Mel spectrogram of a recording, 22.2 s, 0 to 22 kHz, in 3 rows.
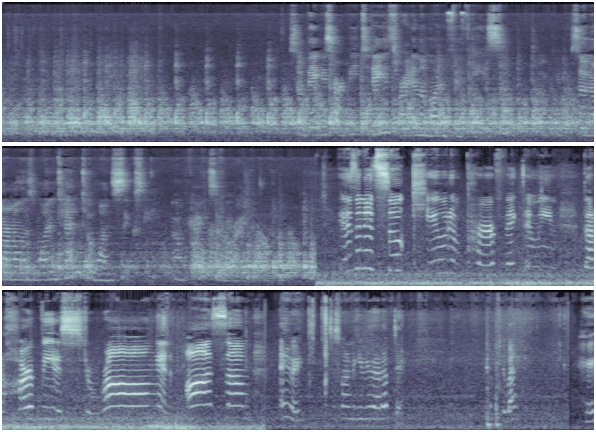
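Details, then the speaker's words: Fetal heartbeat covertly recorded at a second prenatal appointment: rapid, regular whooshing on Doppler at about 150 a minute, described as nice and strong: normal fetal heartbeat. "There's your baby right there. Nice strong heartbeat."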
